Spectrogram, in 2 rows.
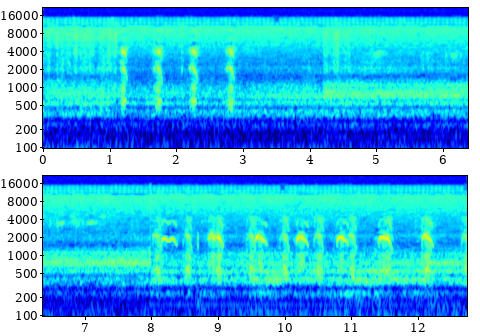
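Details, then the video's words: Peregrine falcon chick heard in the nest on the Axel Tower in the Netherlands, 14 April 2019 at 19:07: scattered short rasping notes at first, then a livelier run of quick down-slurred calls over constant low hum. "Is there already a chick?. We hear him"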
